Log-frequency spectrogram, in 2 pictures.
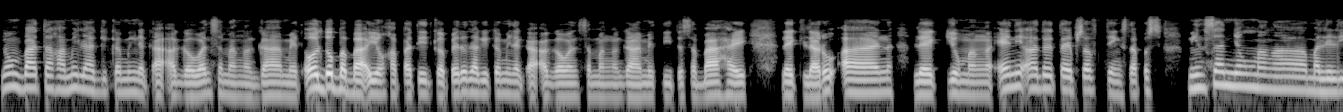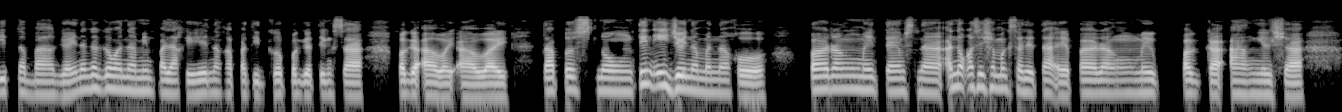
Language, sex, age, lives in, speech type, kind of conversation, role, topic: Filipino, male, 25-29, Philippines, conversation, advice, user, Paano ko mapapabuti ang komunikasyon namin ng kapatid ko at maiwasan ang hindi pagkakaunawaan?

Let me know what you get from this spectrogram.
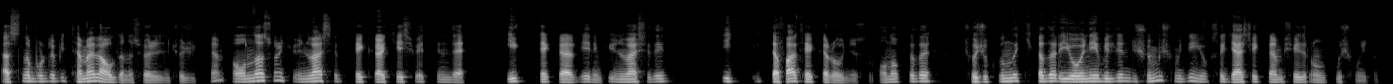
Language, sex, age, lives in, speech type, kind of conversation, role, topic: Turkish, male, 25-29, Poland, conversation, podcast, host, Bir hobiyi yeniden keşfetme sürecini bize nasıl anlatırsın?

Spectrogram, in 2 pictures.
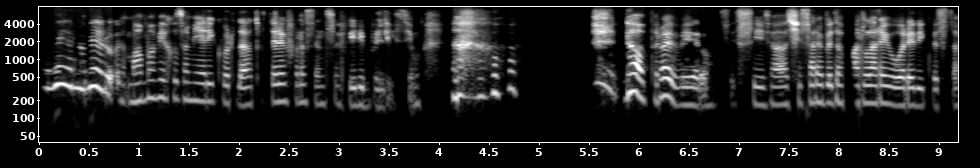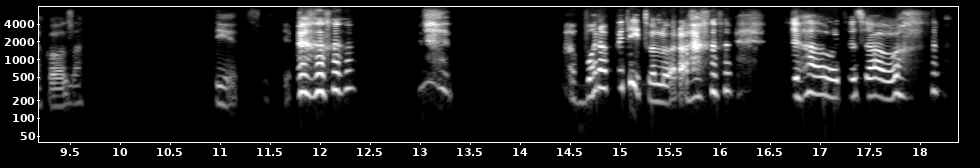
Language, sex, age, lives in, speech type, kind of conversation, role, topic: Italian, female, 25-29, Italy, conversation, unstructured, none, Credi che le notizie siano sempre affidabili? Perché?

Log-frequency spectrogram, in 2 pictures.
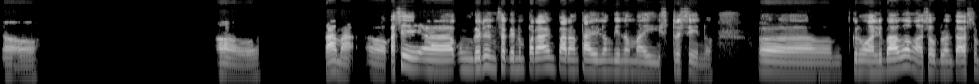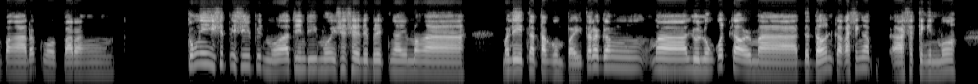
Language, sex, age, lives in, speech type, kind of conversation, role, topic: Filipino, male, 30-34, Philippines, conversation, unstructured, none, Ano ang diskarte mo sa pag-unlad ng iyong sarili?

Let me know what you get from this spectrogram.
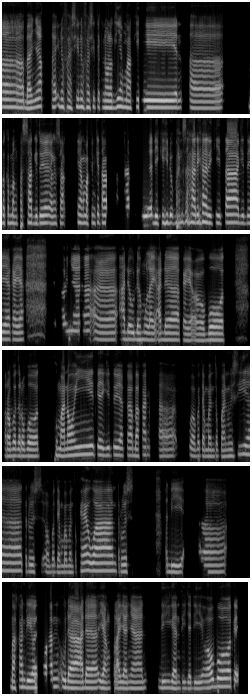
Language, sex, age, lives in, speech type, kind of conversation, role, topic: Indonesian, female, 30-34, Indonesia, conversation, unstructured, none, Inovasi teknologi apa yang paling kamu nantikan?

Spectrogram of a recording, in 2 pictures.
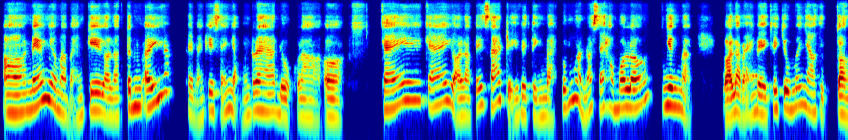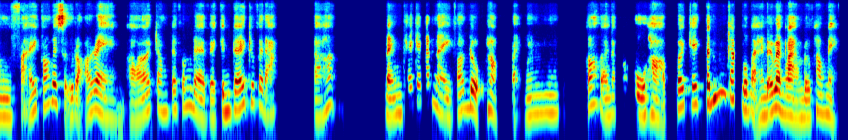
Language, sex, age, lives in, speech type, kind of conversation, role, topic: Vietnamese, female, 30-34, Vietnam, conversation, advice, advisor, Làm thế nào để xử lý khi một người bạn lợi dụng thời gian và cảm xúc của tôi?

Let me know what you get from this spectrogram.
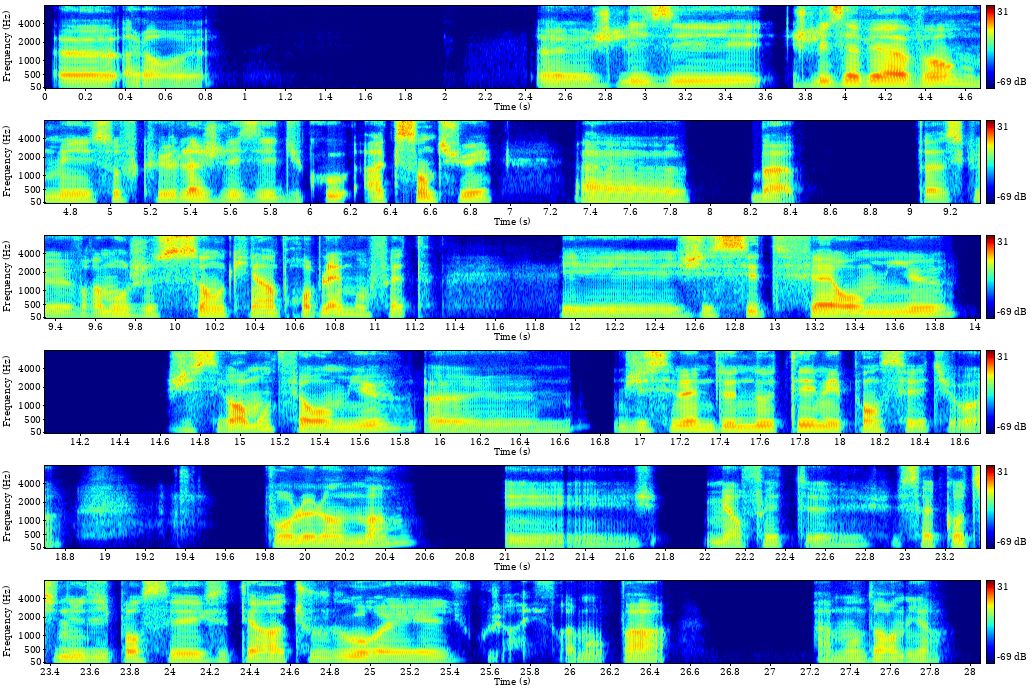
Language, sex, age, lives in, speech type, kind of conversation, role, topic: French, male, 18-19, France, conversation, advice, user, Pourquoi ai-je du mal à me détendre avant de me coucher, avec des pensées qui tournent en boucle ?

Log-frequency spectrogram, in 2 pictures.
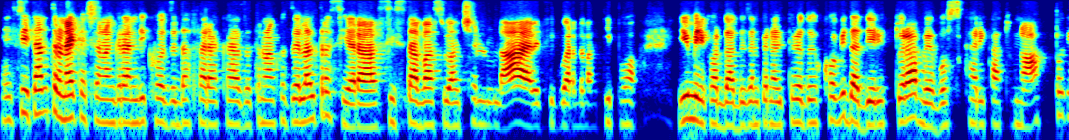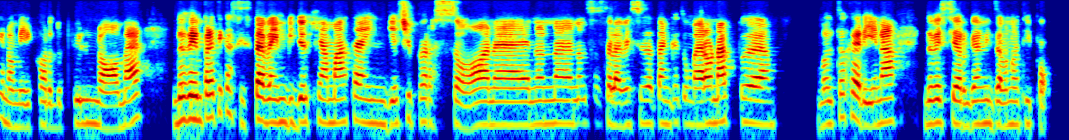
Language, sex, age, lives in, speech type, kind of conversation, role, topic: Italian, female, 25-29, Italy, conversation, unstructured, none, Secondo te, la tecnologia rende le persone più connesse o più isolate?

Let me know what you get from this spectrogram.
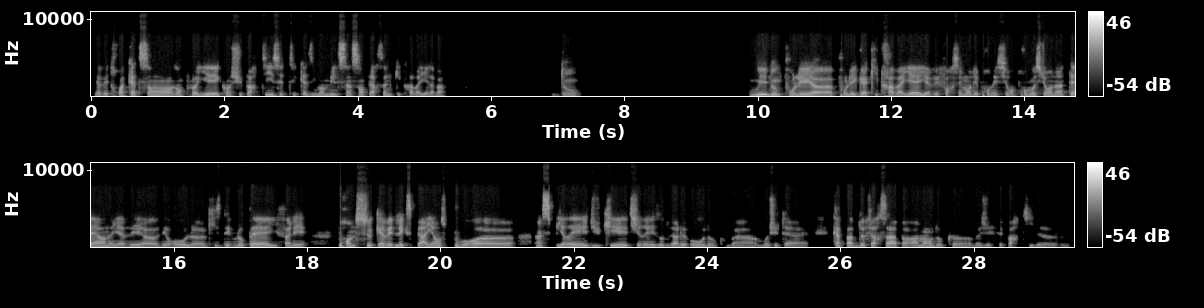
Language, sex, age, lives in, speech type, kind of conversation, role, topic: French, male, 40-44, France, conversation, podcast, guest, Peux-tu nous raconter un tournant important dans ta carrière ?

